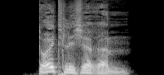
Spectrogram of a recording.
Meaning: strong dative masculine/neuter singular comparative degree of deutlich
- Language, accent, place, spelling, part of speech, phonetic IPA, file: German, Germany, Berlin, deutlicherem, adjective, [ˈdɔɪ̯tlɪçəʁəm], De-deutlicherem.ogg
